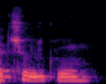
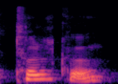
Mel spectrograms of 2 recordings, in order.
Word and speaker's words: tulku: Yeah, chulku. And that's why they call reincarnated teachers chulku, which people hear as tulku because they don't know it's a retroflexed palatal tr tr tr.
